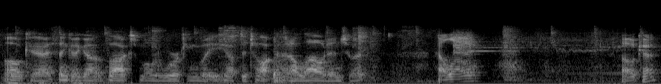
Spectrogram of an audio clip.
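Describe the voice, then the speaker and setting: Fiddling with the product, a man reviewing it talks through a casual unboxing and demonstration, musing aloud in a tentative way. He has a low voice, speaks at normal speed, and keeps his intonation fairly even. Clicks and beeps fill the dull, lo-fi recording.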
